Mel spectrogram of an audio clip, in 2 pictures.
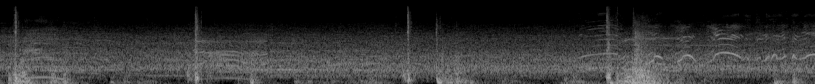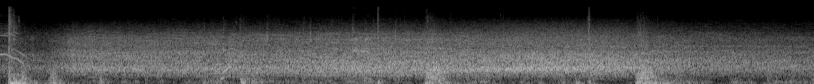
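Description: A large crowd cheers loudly in a big arena.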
